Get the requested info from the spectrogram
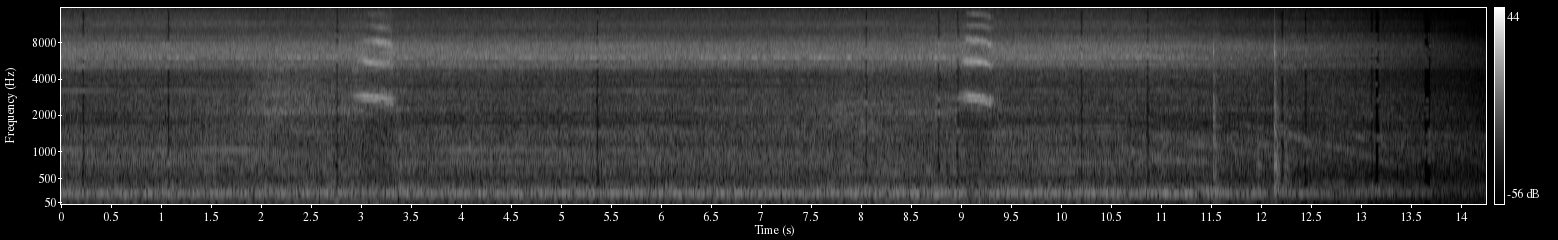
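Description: Drill press running steadily while drilling holes in a wooden spinner disc, with two brief high squeals from the bit about six seconds apart. Near the end the motor is switched off and spins down, falling in pitch and fading out.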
